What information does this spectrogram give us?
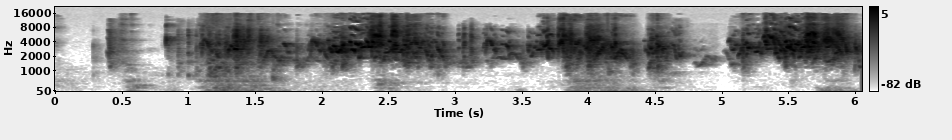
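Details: Pet budgerigars keep up loud, nearly continuous raspy warbling. Dense buzzy phrases are broken only by brief dips.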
